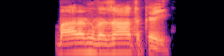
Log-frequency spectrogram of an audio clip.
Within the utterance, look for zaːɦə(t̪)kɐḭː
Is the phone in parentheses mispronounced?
no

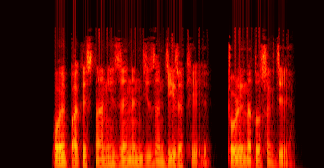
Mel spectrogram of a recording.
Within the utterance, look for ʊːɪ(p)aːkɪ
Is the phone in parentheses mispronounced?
no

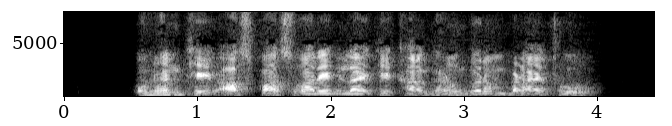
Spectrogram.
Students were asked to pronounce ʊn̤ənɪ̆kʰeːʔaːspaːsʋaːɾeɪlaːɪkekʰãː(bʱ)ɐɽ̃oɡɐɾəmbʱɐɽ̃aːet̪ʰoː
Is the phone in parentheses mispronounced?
yes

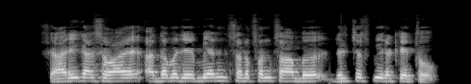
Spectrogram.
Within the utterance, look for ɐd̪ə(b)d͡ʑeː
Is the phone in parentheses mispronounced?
no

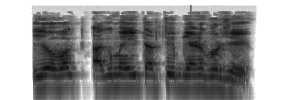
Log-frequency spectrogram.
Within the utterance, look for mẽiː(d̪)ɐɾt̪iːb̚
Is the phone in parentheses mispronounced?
yes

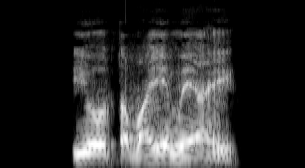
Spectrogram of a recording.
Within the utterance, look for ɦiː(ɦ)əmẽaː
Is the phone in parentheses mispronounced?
yes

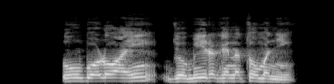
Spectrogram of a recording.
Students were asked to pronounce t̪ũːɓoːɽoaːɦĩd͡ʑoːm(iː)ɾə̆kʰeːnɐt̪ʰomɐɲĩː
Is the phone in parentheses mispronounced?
no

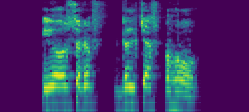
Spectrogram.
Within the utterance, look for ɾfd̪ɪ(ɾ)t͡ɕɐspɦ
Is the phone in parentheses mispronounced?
yes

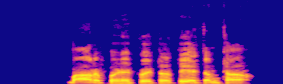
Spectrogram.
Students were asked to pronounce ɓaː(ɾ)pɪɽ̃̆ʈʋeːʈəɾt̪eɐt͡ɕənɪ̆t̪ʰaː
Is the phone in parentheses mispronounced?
no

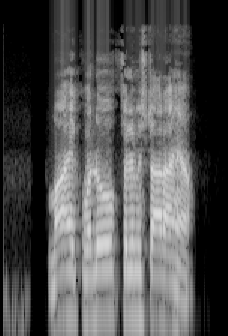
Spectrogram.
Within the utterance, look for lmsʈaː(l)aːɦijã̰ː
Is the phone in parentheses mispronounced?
yes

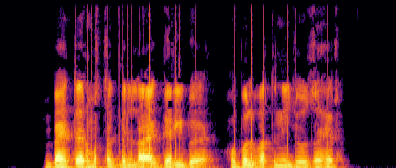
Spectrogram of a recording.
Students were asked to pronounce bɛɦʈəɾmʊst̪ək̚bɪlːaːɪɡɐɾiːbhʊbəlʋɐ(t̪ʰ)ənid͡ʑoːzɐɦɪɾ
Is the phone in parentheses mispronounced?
yes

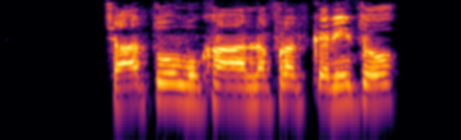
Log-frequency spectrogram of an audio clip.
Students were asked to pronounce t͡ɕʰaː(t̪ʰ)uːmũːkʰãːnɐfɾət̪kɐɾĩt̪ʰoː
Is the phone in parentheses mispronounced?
yes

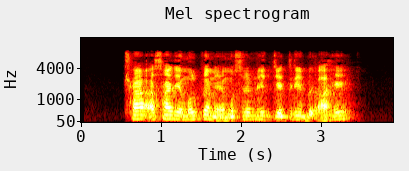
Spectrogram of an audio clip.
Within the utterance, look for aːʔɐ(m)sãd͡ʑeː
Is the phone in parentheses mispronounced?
yes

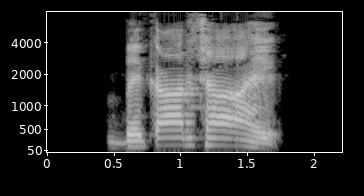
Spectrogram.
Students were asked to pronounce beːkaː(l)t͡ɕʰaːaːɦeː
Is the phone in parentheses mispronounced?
yes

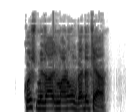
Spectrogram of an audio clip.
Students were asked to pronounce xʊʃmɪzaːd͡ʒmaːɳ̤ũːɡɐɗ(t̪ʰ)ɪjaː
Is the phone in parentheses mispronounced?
no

